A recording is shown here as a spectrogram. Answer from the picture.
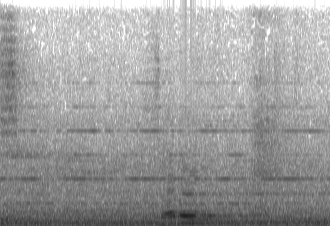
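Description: A steady mechanical hum runs through a large hall, with a few faint constant tones in it. A man counts "eight, nine" aloud about two seconds in.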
